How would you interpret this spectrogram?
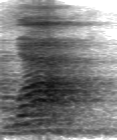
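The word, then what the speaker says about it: walk: यल के बाद तुरंत अगर के आता है, यल साइलेंट होता है।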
